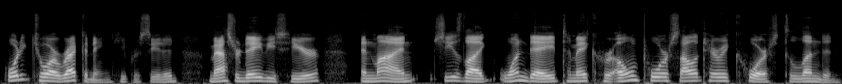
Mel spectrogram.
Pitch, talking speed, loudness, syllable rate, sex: 150 Hz, 180 wpm, -21 LUFS, 5.3 syllables/s, male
